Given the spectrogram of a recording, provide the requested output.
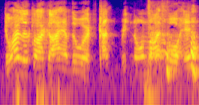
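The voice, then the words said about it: Deliberately bad put-on accent. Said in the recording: “Worst accent ever. ... we're not the best at accents either”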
